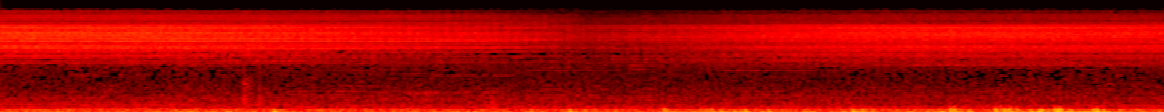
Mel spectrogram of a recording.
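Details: Philippine cicada (kuliglig) in forest with a loud sizzling drone that dips briefly midway and then surges back, over low rustling and rumbling noise.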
